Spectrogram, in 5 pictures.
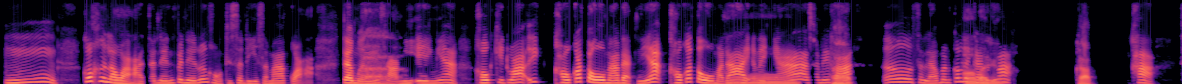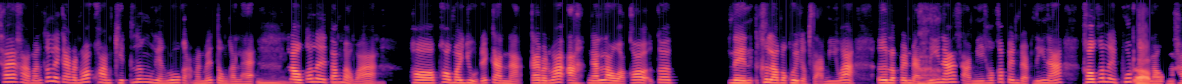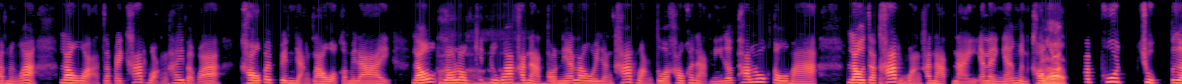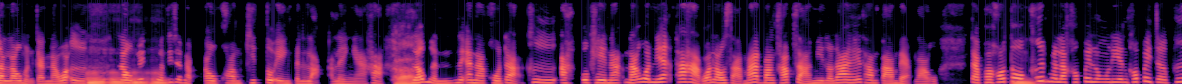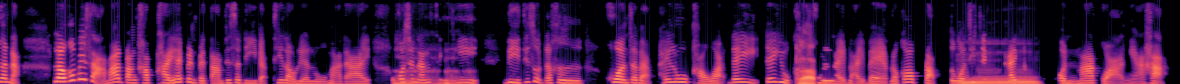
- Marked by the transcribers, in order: none
- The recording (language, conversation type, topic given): Thai, podcast, เวลาคุณกับคู่ของคุณมีความเห็นไม่ตรงกันเรื่องการเลี้ยงลูก คุณควรคุยกันอย่างไรให้หาทางออกร่วมกันได้?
